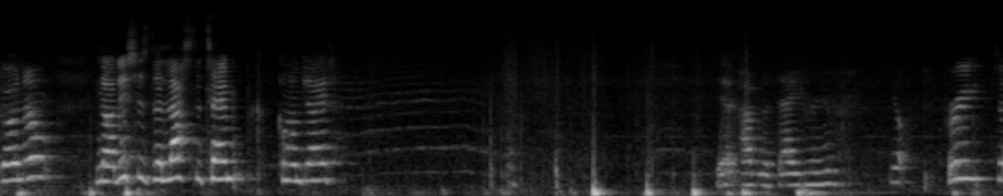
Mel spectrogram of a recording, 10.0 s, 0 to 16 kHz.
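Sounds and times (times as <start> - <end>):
barefoot footsteps on laminate floor: 0.0 - 1.7, 5.5 - 8.4.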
